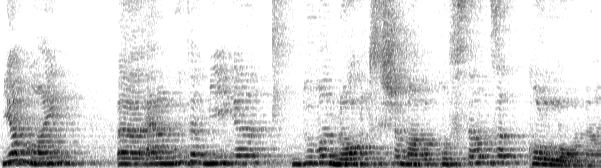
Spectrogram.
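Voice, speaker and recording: A woman with a European Portuguese accent talks at a moderate pace, her high voice full of lively intonation. Room echo is audible, and there is noticeable background noise. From US, Massachusetts (Azorean parents). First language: English (speaking Portuguese). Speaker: art historian and author. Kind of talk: lecture. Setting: lecture hall with audience. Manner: hesitant, frequent fillers.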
